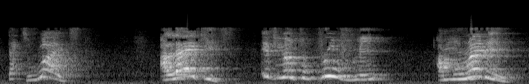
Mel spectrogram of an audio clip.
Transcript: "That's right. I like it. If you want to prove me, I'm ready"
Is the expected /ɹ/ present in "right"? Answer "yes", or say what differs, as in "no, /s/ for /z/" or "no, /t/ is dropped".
yes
